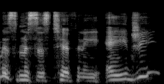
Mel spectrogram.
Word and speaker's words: Agee: Tiffany Agee, pronounced like the first two letters A G.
